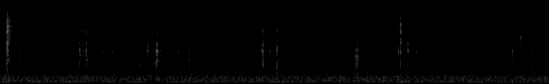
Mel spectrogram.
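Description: Faint, scattered clicks and taps of hard plastic toy pieces being handled and fitted together, a click every half second to second.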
